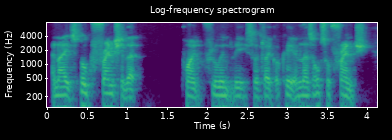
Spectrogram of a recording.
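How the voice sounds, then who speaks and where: A middle-aged man from Denmark talks through his story as a podcast guest, in a fairly low voice. He stumbles and restarts often, piling up fillers as he goes. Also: flat delivery. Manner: halting, many restarts and fillers. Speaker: guest, company founder. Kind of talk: casual interview talk.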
